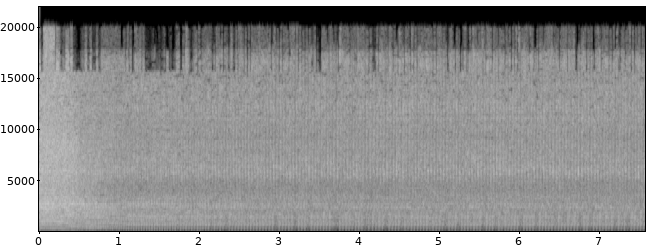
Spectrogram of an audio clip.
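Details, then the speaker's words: OS FS-40 Surpass four-stroke glow engine rebuilt with new bearings, Enya No. 3 plug, 11x6 prop: brief rough start (owner unsure if leaned too much), then steady high buzz at full revs, even and healthy. Normal running. "I was pretty happy with it it sounded good once it got warmed up and it had the decent idle to so it's a pretty nice little engine"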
